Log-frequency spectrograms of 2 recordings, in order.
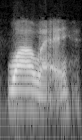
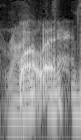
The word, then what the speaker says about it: Huawei: That is Huawei. – Huawei, yeah. – Keeping you active for all your favorite people. – Yeah. – Huawei. – Rhymes with Rahway, the town in New Jersey.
